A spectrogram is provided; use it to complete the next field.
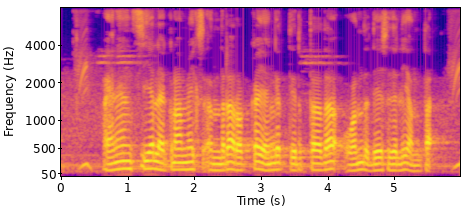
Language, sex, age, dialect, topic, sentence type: Kannada, male, 31-35, Central, banking, statement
